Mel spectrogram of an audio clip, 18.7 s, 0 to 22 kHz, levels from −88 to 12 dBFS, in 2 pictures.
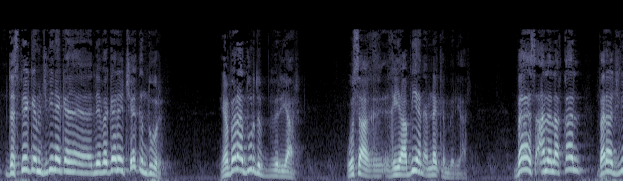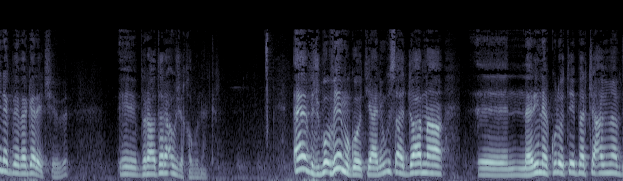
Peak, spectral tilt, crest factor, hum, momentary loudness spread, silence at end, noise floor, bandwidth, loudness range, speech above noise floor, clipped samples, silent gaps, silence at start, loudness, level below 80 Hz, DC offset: -2 dBFS; -7.5 dB/octave; 16 dB; none; 11 LU; 0 s; -53 dBFS; 11.5 kHz; 6 LU; 37 dB; under 0.1%; none; 0.1 s; -16 LUFS; -48 dBFS; under 0.1%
